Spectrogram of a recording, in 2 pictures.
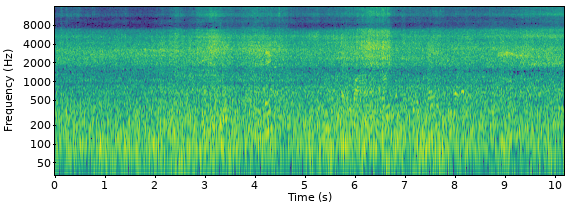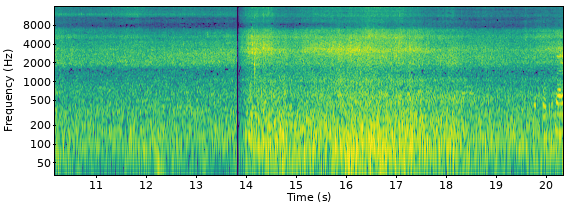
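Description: High waves at Harihareshwar beach roll in with a steady roar of surf and gusting wind against the microphone, surging louder partway through.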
